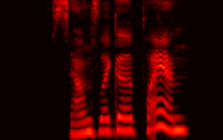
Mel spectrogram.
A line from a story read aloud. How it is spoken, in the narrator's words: Bradford said nervously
